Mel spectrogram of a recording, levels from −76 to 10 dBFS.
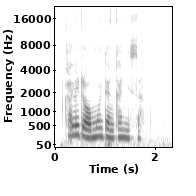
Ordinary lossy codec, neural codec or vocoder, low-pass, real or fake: none; none; none; real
